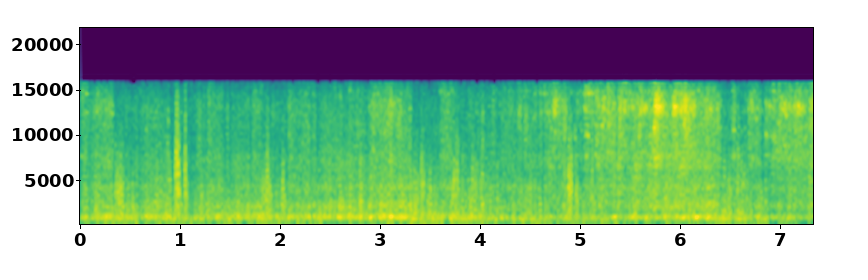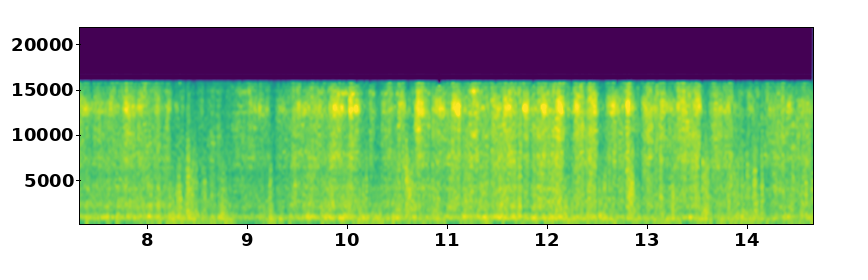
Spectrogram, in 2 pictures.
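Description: Passenger train coach running at speed, wheels clattering on the rails with a steady rush of air, heard from the coach's open door or window.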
